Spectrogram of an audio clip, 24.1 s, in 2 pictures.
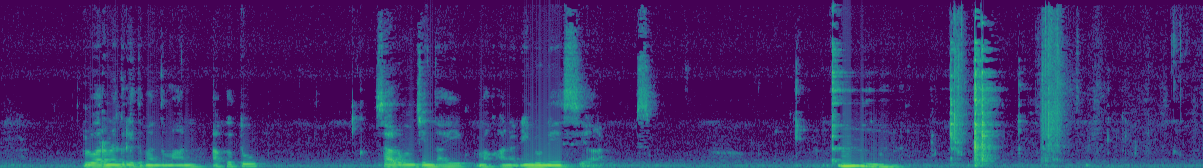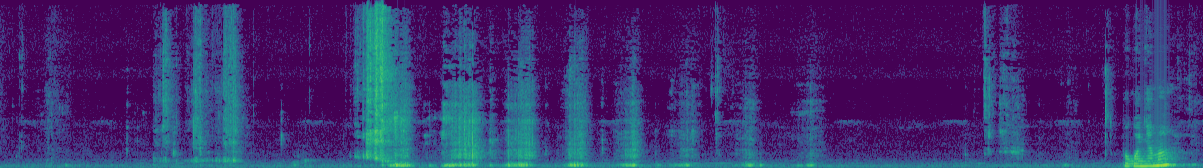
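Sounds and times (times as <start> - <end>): crunching cracker bite and chews: 9.5 - 10.8, 13.4 - 14.6, 15.5 - 20.3, 21.8 - 23.2
soft chewing clicks: 11.0 - 20.3.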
